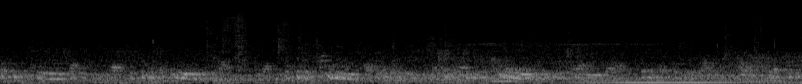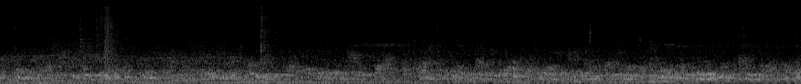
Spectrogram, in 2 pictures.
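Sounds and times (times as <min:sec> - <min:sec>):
pigeons cooing: 0:00.0 - 0:16.0
low steady hum: 0:03.6 - 0:16.0.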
